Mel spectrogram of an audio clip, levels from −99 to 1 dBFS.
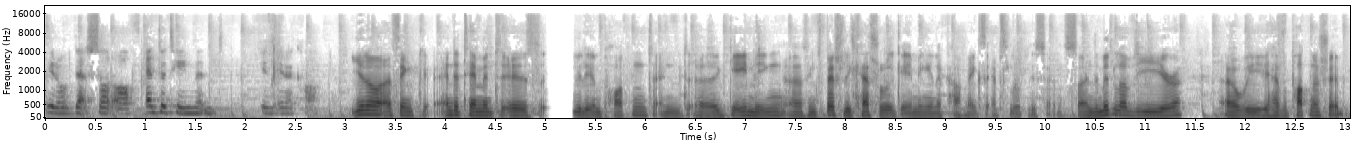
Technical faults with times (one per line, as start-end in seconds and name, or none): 5.01-5.31 long network dropout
